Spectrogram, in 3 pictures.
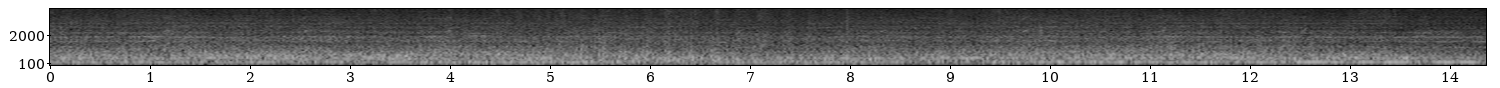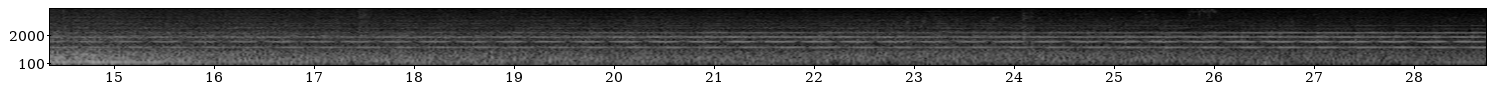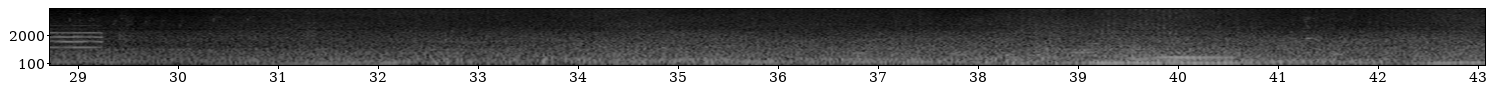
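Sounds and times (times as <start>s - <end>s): railroad crossing bell ringing: 0.0s - 29.4s
freight train passing: 0.0s - 43.0s
road vehicles approaching: 0.0s - 43.0s.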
